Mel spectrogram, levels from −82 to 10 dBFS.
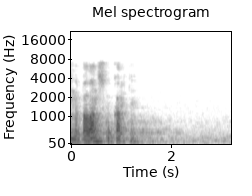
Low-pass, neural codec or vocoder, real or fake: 7.2 kHz; vocoder, 24 kHz, 100 mel bands, Vocos; fake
